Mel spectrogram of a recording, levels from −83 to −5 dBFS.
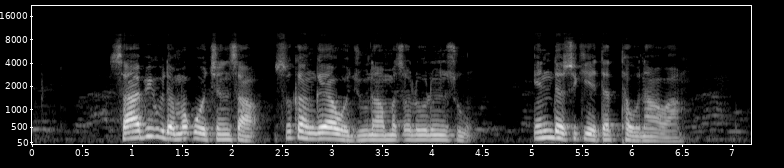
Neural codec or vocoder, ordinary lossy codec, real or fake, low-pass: none; none; real; 9.9 kHz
